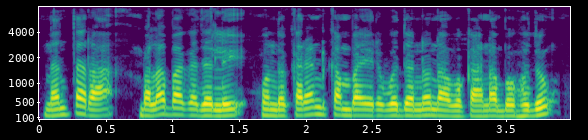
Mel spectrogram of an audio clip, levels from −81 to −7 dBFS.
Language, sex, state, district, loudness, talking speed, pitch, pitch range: Kannada, male, Karnataka, Bangalore, -13 LUFS, 135 wpm, 155 Hz, 150-165 Hz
